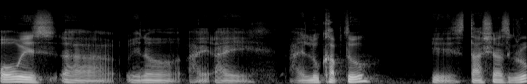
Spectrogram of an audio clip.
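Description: Speaking at a very slow pace, a man uses ordinary pitch variation in a dark, mellow tone. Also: fairly low pitch for a man. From Singapore. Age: 40s. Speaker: chef. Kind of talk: interview. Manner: halting.

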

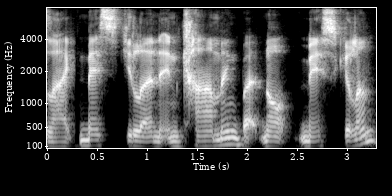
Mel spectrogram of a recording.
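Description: A man speaks at a medium pitch with a New Zealand accent. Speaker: podcast host. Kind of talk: casual chat. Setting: studio.

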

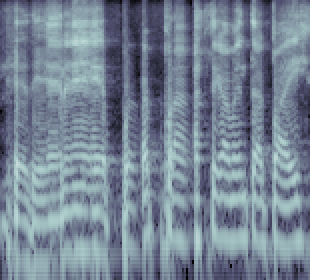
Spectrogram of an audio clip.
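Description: A man with a Puerto Rican accent speaks at a very slow pace. His medium-pitched voice has a dark, mellow tone and ordinary pitch variation. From Puerto Rico, Añasco. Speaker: podcast co-host. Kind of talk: casual chat.

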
